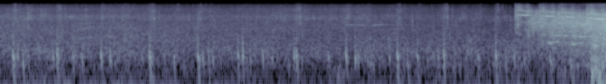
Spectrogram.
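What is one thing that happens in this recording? Footsteps crunch steadily through grass and dirt.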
